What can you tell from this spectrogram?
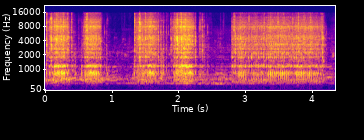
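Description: Sewing machine stitching a fabric strip around a curved neck piece, running in short stop-and-go runs with a longer steady run in the second half.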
